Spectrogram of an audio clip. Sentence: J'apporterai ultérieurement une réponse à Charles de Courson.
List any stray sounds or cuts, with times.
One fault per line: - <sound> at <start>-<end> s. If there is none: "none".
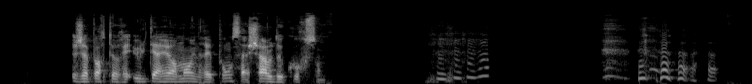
- laugh at 4.2-4.9 s
- laugh at 6.0-7.2 s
